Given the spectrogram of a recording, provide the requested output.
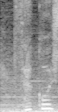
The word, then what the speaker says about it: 坂越: 坂に越えると書いて佐古市と読みます。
